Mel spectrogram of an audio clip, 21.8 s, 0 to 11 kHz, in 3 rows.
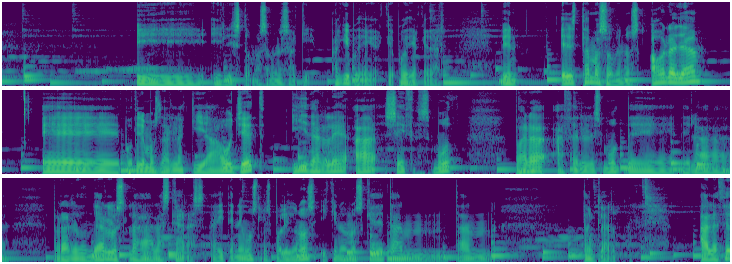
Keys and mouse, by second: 2.3 click, 7.2 middle click, 9.8 click, 11.4 click, 12.3 middle click, 15.7 middle click, 17.1 middle click, 19.9 middle click.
